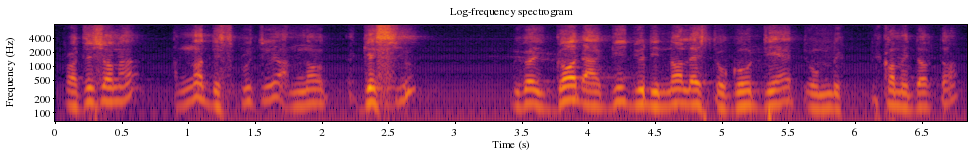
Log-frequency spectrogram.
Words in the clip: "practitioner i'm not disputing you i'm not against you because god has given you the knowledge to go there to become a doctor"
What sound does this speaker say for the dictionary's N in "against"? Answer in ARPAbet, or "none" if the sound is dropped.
none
